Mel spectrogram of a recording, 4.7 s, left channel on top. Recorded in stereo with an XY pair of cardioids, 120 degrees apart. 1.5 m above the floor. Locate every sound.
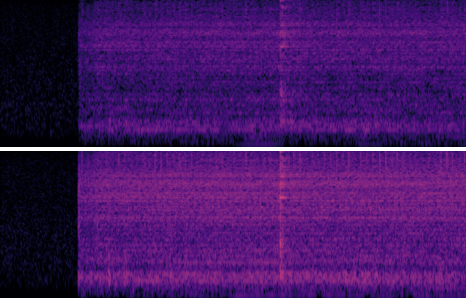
0.8 s a camera shutter: 65° right, 1.2 m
